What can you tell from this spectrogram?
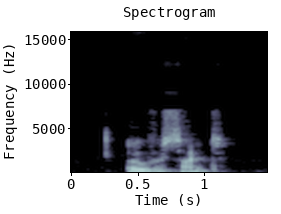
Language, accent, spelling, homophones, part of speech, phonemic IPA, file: English, Southern England, oversight, overcite, noun / verb, /ˈəʊvəˌsaɪt/, LL-Q1860 (eng)-oversight.wav
- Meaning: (noun) 1. An omission; something that is left out, missed, or forgotten 2. Supervision or management 3. Overview; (verb) To oversee; to supervise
